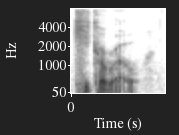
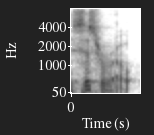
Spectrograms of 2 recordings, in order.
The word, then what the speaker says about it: Cicero: or the name Kikero, Kikeronis, meaning eh, Cicero, or you know, Cicero, if you want to pronounce it correctly, the great Roman orator.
